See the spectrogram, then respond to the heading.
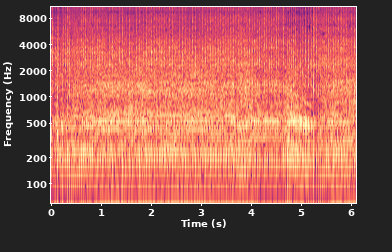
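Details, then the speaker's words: Lawn mower engine on fuel with extra K100 additive, started switch on, choke out: ragged uneven running with wavering speed, needs feathered choke, no easier to start than the others; rough running on choke. "not starting any easier than the other ones still got a feather choke"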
